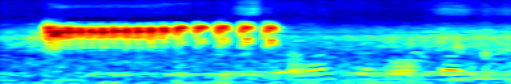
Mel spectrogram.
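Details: Eurasian blue tit alarm call, given on seeing danger and often on seeing humans: a fast, high, churring rattle of about fifteen notes in under a second, slowing at the end, then quiet.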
